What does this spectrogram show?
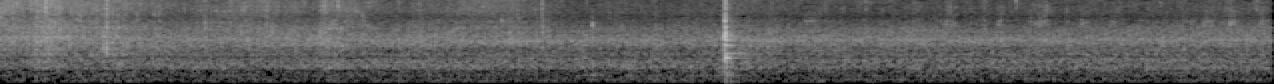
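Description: Chicken, mushrooms and tomato sauce sizzling in a frying pan, a steady hiss. A single sharp knock about three and a half seconds in.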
